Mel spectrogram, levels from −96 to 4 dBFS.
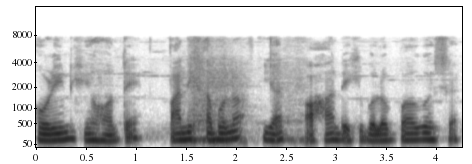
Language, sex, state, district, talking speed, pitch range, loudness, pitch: Assamese, male, Assam, Sonitpur, 125 wpm, 125-140 Hz, -17 LUFS, 130 Hz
